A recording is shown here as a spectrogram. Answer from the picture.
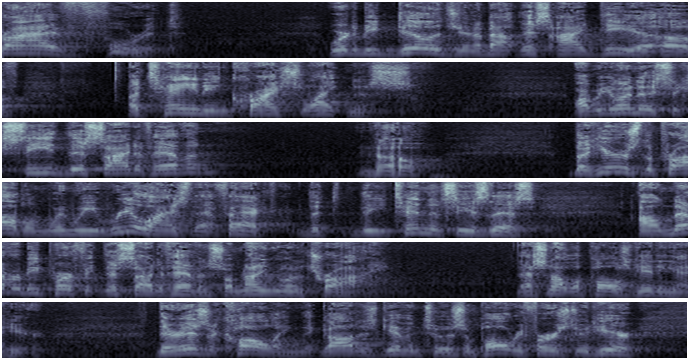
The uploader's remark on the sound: Ketha Heights Baptist Church ~ Live Broadcast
